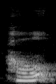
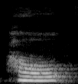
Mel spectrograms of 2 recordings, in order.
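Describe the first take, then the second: First: It is said with the tone meaning good. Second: It is said with the tone meaning like. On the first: The word means good or ready. "is pronounced 猴 when it is used as an adjective or adverb, good or ready" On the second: The word means to like something. "But when it's used as a verb, it's pronounced as 猴"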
